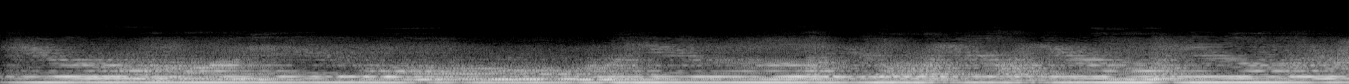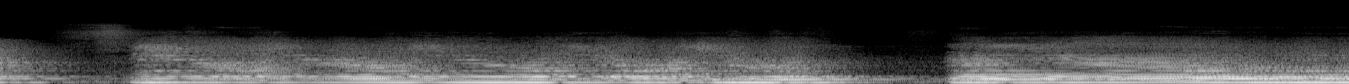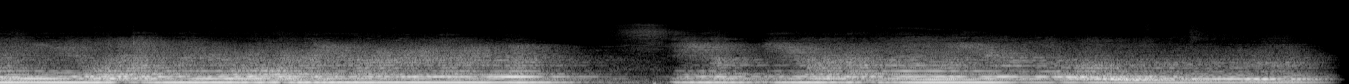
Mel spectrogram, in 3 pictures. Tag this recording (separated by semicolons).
city; field-recording; lunacy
